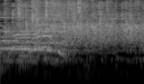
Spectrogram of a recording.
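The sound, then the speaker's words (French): A crowd claps steadily and densely throughout, a sustained wash of applause with a brief whoop or cheer rising early on, as an audience applauds an electric guitar performance of Beethoven's Fifth Symphony. “Et si on applaudit vraiment fort.”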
